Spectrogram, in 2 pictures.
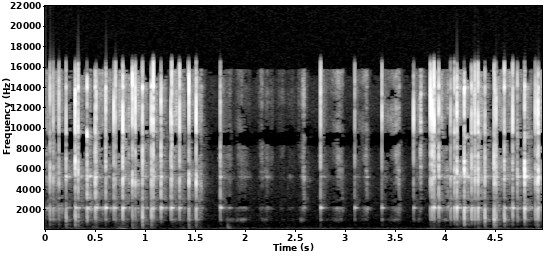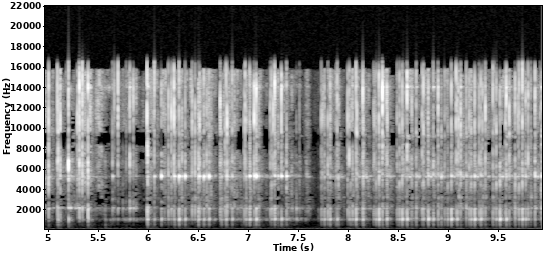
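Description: Long acrylic nails rapidly tap and scratch the sides of a blue frosted glass candle jar with a printed label. Dense, bright clicking and clinking taps ring with a high, glassy tone, thin out into a sparse, quieter stretch for a couple of seconds, then return fast and steady to the end.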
